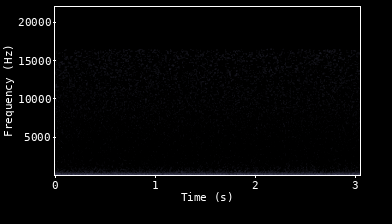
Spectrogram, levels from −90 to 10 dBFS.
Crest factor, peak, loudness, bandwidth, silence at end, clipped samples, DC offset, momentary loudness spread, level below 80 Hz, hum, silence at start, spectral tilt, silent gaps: 12 dB; -54 dBFS; -68 LUFS; 16.5 kHz; 0 s; under 0.1%; under 0.1%; 0 LU; -68 dBFS; none; 0 s; -4.5 dB/octave; none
